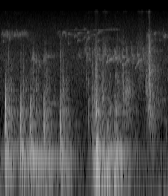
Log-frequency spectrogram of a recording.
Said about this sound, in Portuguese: Era uma bela manhã de primavera, quando Percival, o ministro das cenouras, bateu à porta do rei.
